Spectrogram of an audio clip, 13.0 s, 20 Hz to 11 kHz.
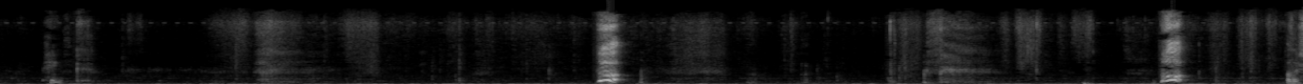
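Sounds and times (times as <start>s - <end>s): girl hiccuping: 6.0s - 6.4s, 11.6s - 11.9s.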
